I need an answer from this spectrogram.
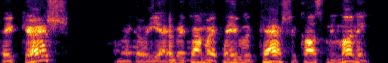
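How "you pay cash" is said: put-on thick, heavy Austrian accent, laid on. Retelling how he teased cashiers, imitating Walter's heavy Austrian accent. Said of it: "heavy Austrian accent".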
